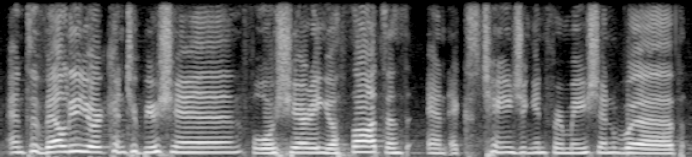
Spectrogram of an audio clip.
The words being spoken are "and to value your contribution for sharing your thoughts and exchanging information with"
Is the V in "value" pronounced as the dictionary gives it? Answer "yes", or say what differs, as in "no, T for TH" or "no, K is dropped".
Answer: yes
